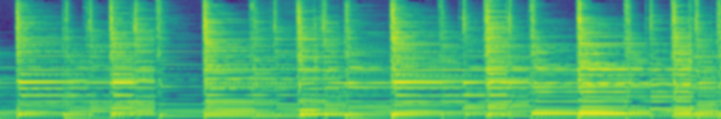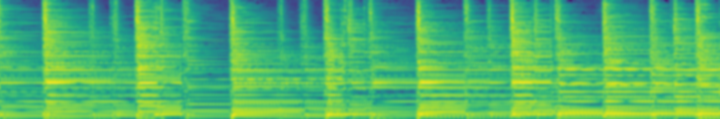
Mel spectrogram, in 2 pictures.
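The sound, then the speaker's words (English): A guitar plays a steady, repeating strumming pattern, with full ringing chords and regularly accented strokes that keep an even rhythm for about fourteen seconds. No one talks over the playing. “So that strumming pattern goes like this.”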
